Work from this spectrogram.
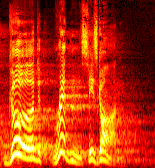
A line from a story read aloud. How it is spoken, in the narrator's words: everybody who is party to that scheme shouts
